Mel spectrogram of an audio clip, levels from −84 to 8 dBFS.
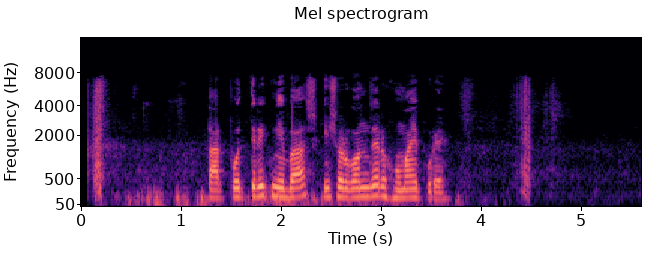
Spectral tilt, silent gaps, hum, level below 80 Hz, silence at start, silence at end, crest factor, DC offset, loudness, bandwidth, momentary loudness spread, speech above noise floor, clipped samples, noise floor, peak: -7 dB/octave; none; none; -46 dBFS; 0.1 s; 1.15 s; 20 dB; under 0.1%; -17 LUFS; 7.8 kHz; 22 LU; 46 dB; under 0.1%; -62 dBFS; 0 dBFS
